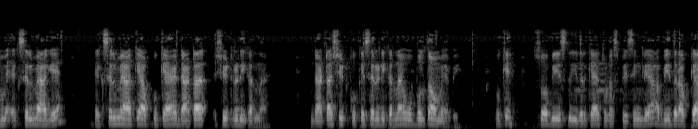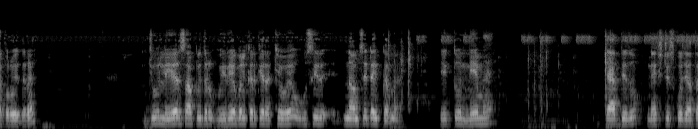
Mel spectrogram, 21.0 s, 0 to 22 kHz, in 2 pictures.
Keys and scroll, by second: 19.5 Tab.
